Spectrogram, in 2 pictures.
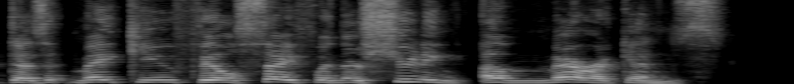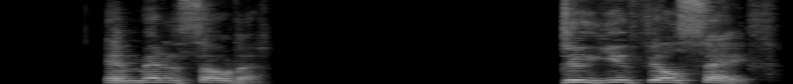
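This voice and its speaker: Addressing her viewers head-on, an older female political vlogger delivers commentary at a slow pace with frequent pauses, her pitch medium. Her rhetorical questions are sharp and tinged with sarcasm.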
